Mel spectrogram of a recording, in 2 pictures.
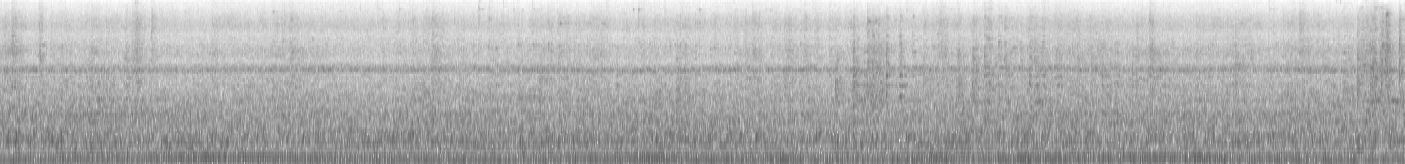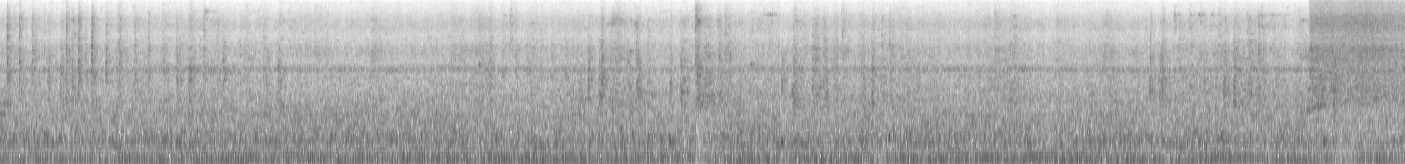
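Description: Diesel passenger train engines running with a steady low drone while a train rolls slowly past on the adjacent track, its wheels clicking over rail joints a few times. A hissing noise starts near the end.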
